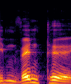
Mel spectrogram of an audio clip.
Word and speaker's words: invent: You don't say inventor, invent. N and T comes, you have to pronounce only on N, not T.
